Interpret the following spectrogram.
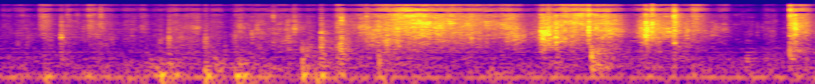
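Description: Quiet handling sounds as a stretched pizza dough is lifted onto baking paper: a soft rustle of the paper swelling in the middle, then a few light taps.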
